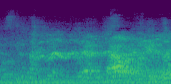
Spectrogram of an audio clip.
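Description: Indistinct voices of people talking in a large room, one voice rising louder about one and a half seconds in.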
